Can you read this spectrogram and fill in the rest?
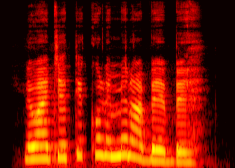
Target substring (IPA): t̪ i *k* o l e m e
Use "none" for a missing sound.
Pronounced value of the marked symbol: k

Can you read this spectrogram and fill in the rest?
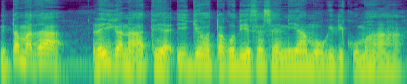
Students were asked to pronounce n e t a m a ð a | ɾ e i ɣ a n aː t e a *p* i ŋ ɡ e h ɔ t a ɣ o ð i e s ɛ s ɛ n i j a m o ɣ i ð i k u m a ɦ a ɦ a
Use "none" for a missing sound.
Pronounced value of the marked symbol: ʔ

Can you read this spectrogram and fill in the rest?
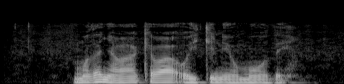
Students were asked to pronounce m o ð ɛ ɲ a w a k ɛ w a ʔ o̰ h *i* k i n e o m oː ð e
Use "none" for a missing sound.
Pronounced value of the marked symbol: i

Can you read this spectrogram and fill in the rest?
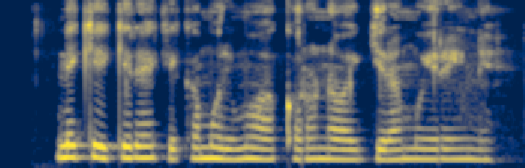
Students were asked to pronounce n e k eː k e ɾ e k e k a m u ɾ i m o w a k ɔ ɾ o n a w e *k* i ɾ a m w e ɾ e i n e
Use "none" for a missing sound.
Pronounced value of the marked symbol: ɡ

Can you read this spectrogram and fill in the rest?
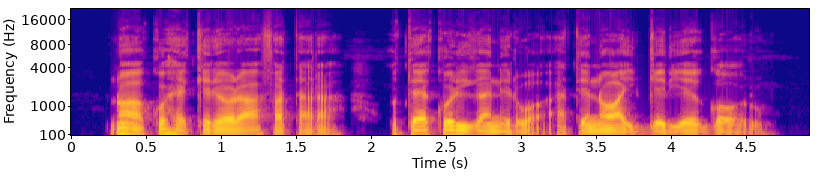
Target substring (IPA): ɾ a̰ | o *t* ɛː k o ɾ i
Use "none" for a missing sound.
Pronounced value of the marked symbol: t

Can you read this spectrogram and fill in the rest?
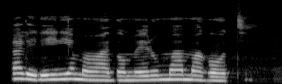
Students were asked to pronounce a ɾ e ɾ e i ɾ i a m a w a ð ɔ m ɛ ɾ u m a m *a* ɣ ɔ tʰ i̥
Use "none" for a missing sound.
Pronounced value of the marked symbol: a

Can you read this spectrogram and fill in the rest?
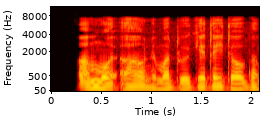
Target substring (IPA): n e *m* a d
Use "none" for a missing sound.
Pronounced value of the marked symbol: m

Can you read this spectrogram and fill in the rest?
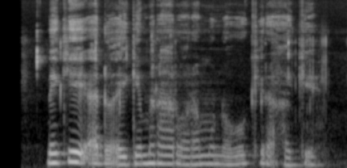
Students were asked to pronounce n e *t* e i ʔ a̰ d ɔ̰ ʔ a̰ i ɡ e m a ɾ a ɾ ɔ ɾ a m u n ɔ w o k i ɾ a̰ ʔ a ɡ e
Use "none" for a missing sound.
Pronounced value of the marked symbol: k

